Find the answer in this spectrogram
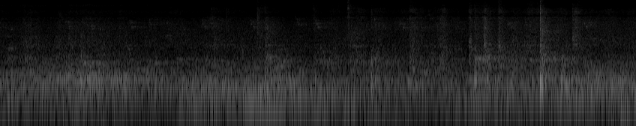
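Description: Tennis racket strikes and ball bounces on a court: several light knocks, the loudest a sharp racket hit about seven seconds in, over a faint background murmur.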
